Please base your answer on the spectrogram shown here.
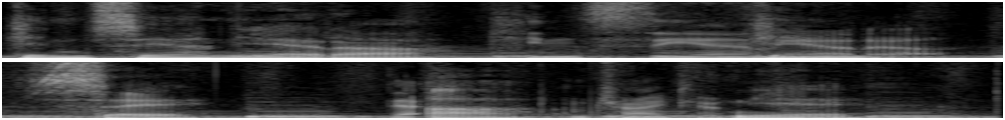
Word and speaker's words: quinceañera: Quinceañera. Quinceañera. I'm trying to. In Spain, the C is pronounced like TH.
